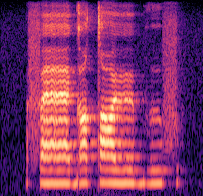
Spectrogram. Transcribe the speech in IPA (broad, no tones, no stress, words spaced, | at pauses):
fæːɡɯtˤøːbʱɯf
